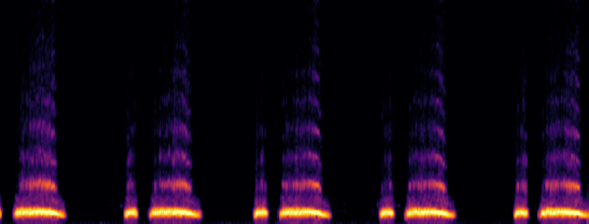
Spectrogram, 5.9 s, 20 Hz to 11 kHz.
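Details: Spotted dove cooing to lure wild birds: low, rich coos in short-then-long pairs, each pair a clipped note followed by a drawn-out hollow coo, repeated about every 1.3 seconds against a silent background.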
